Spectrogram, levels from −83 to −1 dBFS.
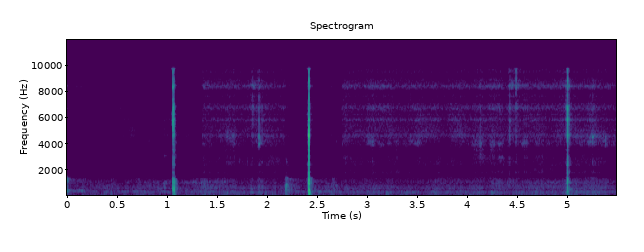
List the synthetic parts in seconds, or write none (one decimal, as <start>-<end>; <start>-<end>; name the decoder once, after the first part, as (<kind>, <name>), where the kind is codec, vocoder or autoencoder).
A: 0.0-5.5 (codec, SNAC)

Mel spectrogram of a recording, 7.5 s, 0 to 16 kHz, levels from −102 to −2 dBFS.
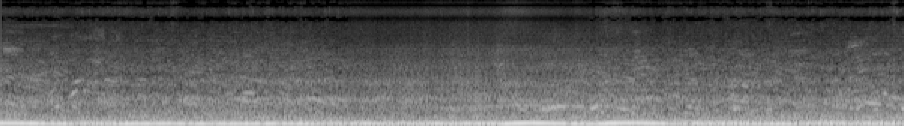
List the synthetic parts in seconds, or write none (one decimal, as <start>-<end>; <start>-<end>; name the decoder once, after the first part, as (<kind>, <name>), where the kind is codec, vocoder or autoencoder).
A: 2.9-4.9 (autoencoder, DAC-VAE)

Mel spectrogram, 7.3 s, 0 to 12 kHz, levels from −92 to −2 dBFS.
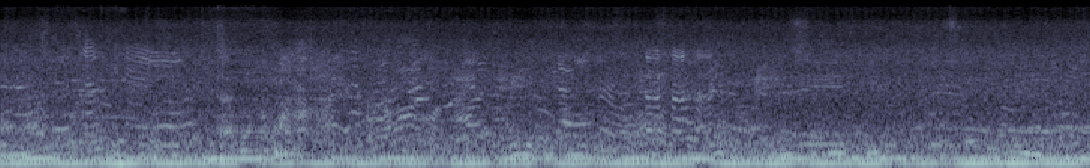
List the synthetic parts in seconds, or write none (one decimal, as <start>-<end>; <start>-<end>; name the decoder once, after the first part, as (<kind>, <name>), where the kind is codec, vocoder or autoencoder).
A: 1.4-2.2 (codec, SNAC)

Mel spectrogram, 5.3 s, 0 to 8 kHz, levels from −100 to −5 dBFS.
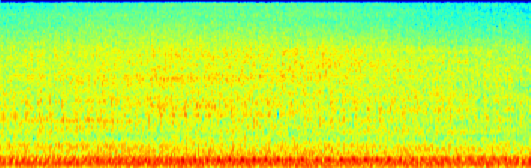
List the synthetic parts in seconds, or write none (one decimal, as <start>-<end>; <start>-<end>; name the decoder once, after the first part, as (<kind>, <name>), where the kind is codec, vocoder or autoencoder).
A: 0.7-2.2 (vocoder, Vocos); 3.1-4.2

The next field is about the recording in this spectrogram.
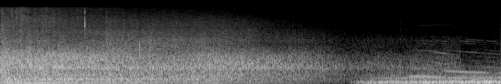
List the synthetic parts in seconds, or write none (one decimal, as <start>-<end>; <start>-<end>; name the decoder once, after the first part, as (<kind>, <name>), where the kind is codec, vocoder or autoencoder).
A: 1.6-3.1 (vocoder, BigVGAN v2)

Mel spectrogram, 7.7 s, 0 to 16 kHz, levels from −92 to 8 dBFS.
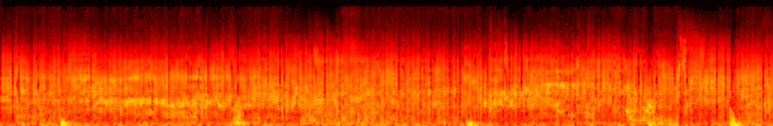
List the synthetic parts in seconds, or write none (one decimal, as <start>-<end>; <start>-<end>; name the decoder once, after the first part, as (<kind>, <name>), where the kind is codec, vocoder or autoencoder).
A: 0.0-7.7 (vocoder, BigVGAN v2)

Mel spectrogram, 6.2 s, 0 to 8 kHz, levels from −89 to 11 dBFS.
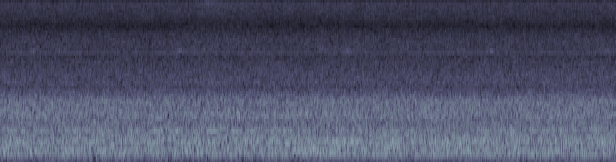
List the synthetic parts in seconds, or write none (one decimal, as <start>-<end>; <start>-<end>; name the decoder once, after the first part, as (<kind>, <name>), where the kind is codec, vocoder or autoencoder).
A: none

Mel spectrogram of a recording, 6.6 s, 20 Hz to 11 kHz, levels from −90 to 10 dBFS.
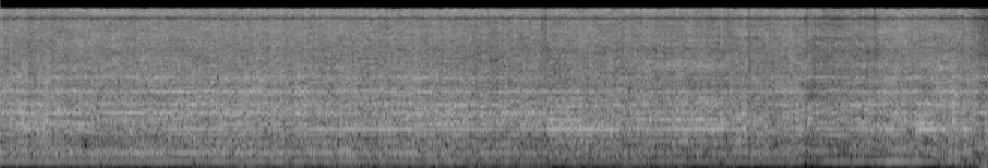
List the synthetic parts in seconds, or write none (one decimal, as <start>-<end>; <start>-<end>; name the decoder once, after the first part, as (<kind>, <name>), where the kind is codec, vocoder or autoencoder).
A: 0.0-1.3 (codec, SNAC); 4.9-6.6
